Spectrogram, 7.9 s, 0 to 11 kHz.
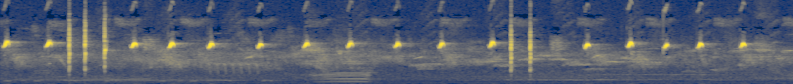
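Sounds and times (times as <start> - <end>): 
dry clicking ticks: 0.0 - 1.2, 4.9 - 5.4
black redstart giving short sharp high calls: 0.0 - 7.6.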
